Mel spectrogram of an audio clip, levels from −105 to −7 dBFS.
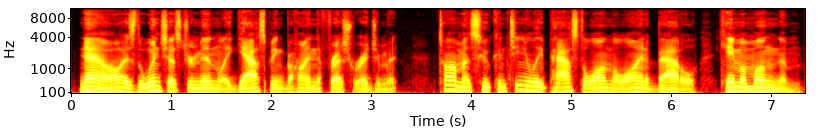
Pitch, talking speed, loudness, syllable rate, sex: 110 Hz, 190 wpm, -20 LUFS, 5.6 syllables/s, male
